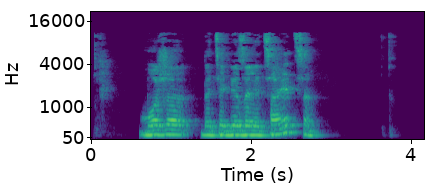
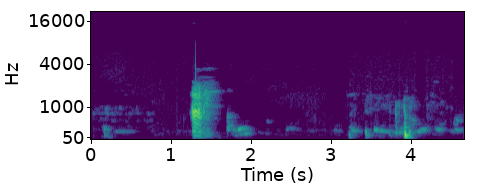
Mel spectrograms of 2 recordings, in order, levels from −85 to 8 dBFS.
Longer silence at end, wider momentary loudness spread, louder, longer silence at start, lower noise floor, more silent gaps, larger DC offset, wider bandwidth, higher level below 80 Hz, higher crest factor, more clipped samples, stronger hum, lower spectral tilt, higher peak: first, 1.25 s vs 0.45 s; second, 10 LU vs 25 LU; about the same, -20 LUFS vs -21 LUFS; second, 0.05 s vs 1.25 s; first, -87 dBFS vs -69 dBFS; neither; neither; first, 11.5 kHz vs 6.6 kHz; second, -64 dBFS vs -58 dBFS; second, 16 dB vs 26 dB; neither; neither; second, -4.5 dB/octave vs -9 dB/octave; second, -6 dBFS vs 0 dBFS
